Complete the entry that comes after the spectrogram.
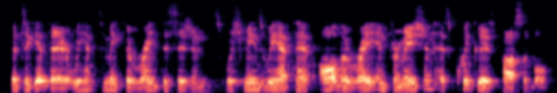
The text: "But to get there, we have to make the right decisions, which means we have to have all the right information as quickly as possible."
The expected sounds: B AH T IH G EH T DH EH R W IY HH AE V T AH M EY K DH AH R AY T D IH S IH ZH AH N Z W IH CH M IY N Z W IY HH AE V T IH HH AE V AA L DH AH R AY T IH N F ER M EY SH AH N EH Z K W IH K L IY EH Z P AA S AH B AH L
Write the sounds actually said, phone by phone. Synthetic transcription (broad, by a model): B AH T IH G EH T DH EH R W IY HH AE F T AH M EY K DH AH R AY T D IH S IH ZH AH N Z W IH CH M IY N Z W IY HH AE F T IH V AA L DH AH R AY T IH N F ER M EY SH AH N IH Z K W IH K L IY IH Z P AA S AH B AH L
